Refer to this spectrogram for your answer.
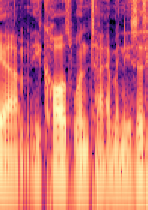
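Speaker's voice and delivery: ordinary talk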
